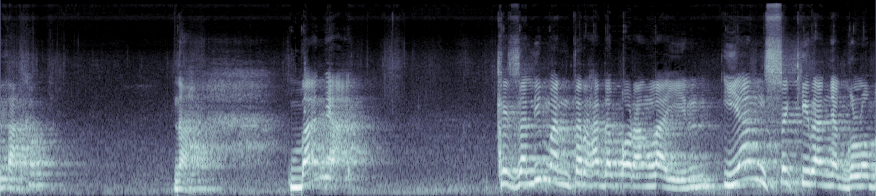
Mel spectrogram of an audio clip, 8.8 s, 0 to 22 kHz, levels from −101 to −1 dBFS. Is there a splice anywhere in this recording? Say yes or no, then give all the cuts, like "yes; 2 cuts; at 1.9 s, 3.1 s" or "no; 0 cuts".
no; 0 cuts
